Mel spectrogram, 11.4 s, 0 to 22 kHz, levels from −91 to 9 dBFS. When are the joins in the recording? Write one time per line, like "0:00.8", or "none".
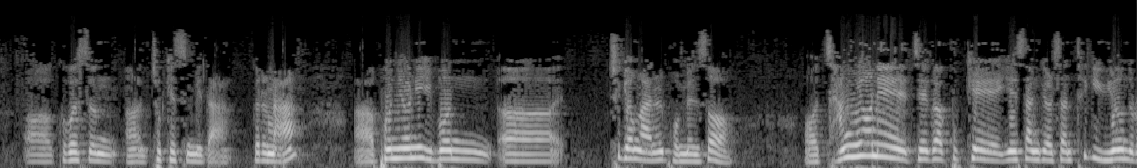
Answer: none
